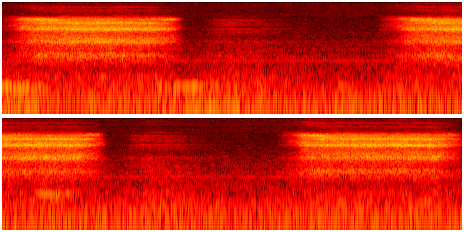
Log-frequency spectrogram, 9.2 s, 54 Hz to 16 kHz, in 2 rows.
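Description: Soft, hissing snores recur steadily, about 17 breaths a minute, separated by quiet breathing.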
